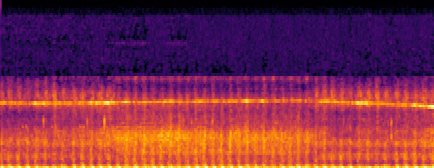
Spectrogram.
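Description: Helicopter in the video game Arma: Resistance, a steady rotor chop with a dense low thumping pulse and engine roar held at constant loudness throughout, close and without talk.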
